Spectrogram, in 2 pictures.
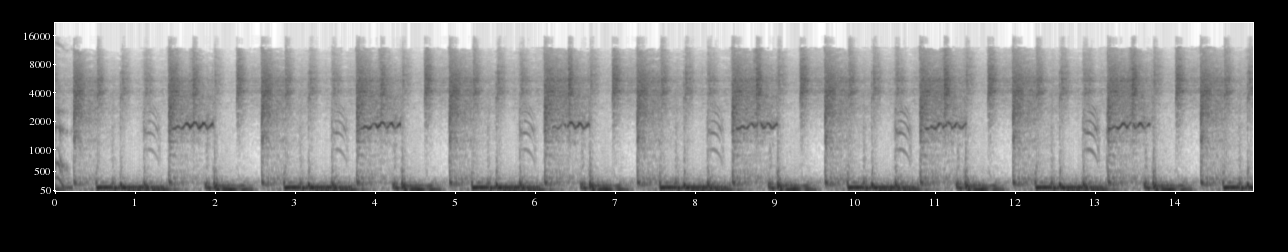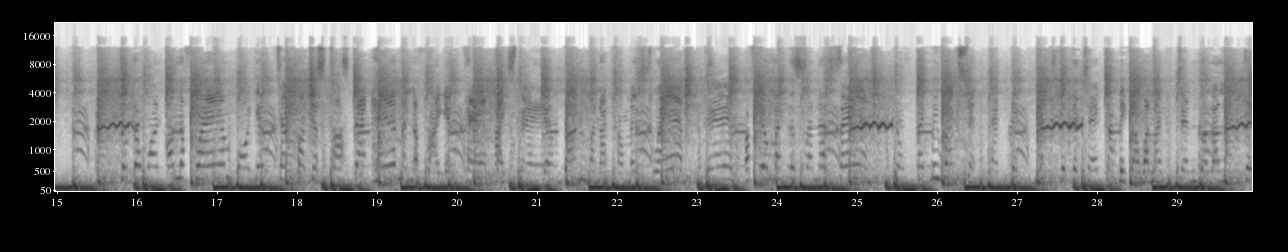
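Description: A hip hop song from 1993 plays loudly, built on a steady looping beat with heavy, punchy bass hits and a repeating high riff, with a voice coming in over the groove partway through.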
